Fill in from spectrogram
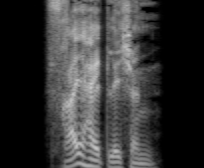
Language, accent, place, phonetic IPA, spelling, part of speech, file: German, Germany, Berlin, [ˈfʁaɪ̯haɪ̯tlɪçn̩], freiheitlichen, adjective, De-freiheitlichen.ogg
- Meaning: inflection of freiheitlich: 1. strong genitive masculine/neuter singular 2. weak/mixed genitive/dative all-gender singular 3. strong/weak/mixed accusative masculine singular 4. strong dative plural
